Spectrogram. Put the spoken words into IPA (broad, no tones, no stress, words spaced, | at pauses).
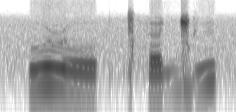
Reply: uɭo | ǀʰɐɡ͡ǁɨ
